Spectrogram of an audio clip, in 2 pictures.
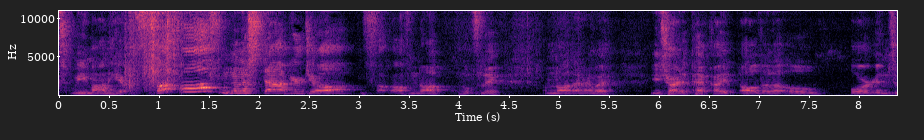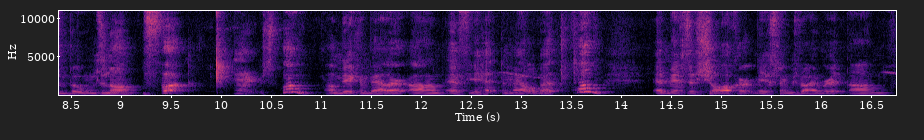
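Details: Adult man with Tourette syndrome, a neurological disorder, with real, unedited involuntary vocal tics including vulgar words; vocal tics (coprolalia) in Tourette syndrome.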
